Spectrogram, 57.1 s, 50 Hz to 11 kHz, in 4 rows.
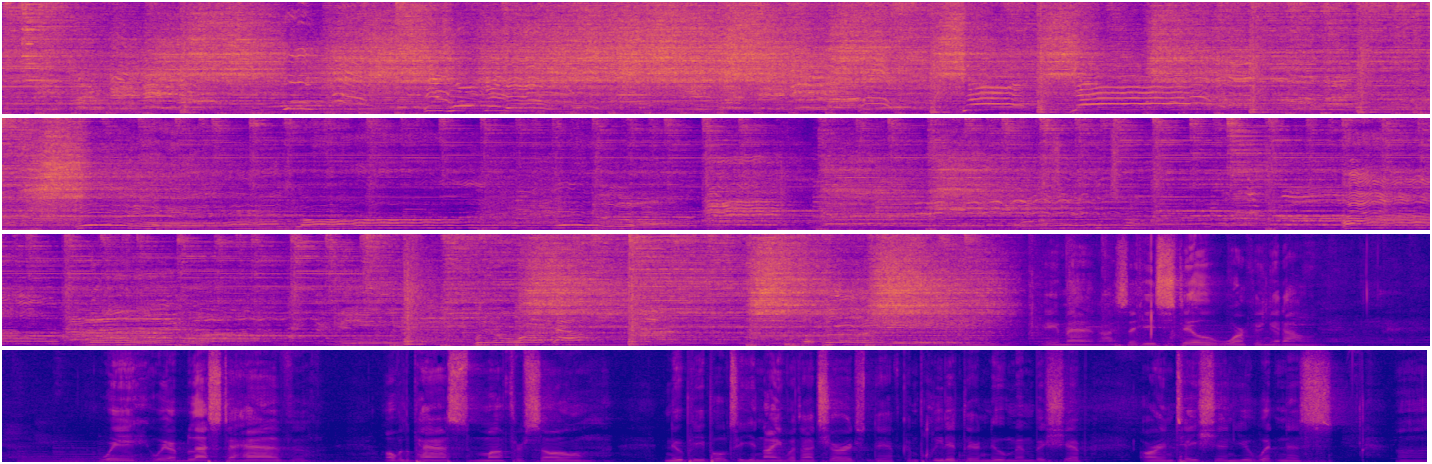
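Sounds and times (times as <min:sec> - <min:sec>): instrumental accompaniment: 0:00.0 - 0:40.6
gospel choir singing: 0:00.0 - 0:42.1.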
